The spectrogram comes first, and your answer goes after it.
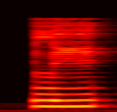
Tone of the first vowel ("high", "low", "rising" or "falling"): high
